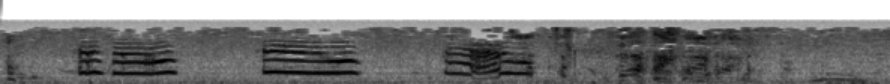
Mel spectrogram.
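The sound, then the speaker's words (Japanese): Mock dinosaur cries made up of three drawn-out, warbling, meow-like calls, followed by choppier, rougher cries, moderately loud. “謎の恐竜の鳴き声。”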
